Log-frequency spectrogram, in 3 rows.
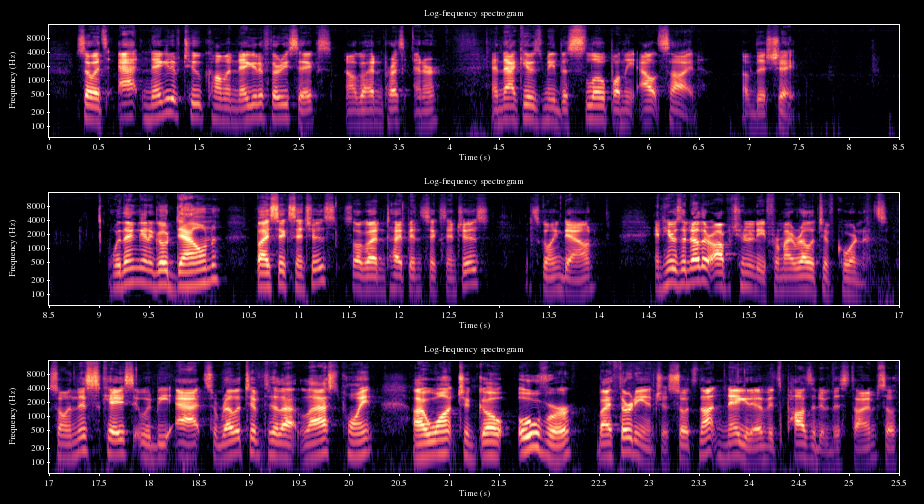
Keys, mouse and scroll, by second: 3.6 Return, 11.3 6, 11.8 Return, 13.6 click, 14.4 scroll, 15.1-16.8 scroll, 16.8 scroll, 17.7 @, 23.7 typing.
